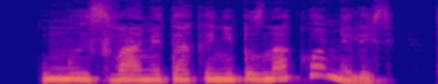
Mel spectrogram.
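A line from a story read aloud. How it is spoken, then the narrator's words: Cheerful. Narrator (Russian): сказала она весело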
